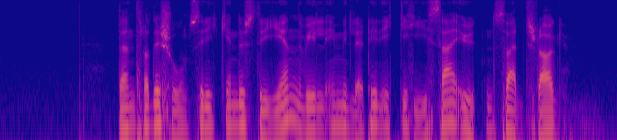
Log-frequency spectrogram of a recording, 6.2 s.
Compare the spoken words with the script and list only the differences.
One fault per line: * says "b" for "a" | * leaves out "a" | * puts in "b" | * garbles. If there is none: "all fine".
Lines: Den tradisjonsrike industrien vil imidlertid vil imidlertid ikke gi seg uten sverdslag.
* leaves out "vil imidlertid"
